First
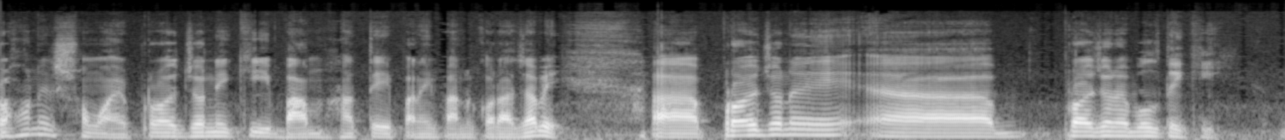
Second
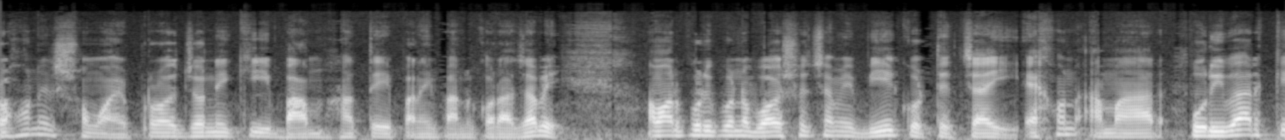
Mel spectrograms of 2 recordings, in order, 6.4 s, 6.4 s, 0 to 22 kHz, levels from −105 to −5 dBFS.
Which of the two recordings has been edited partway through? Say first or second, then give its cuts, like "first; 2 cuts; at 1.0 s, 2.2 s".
second; 2 cuts; at 3.0 s, 5.5 s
